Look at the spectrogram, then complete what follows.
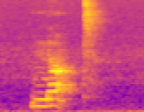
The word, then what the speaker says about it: knot: Knot.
